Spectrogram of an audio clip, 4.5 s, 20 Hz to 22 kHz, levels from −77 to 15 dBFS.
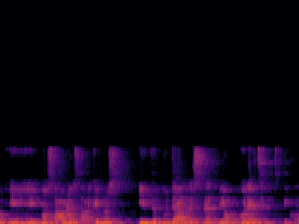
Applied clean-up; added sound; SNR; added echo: none; none; none; reverberation time 0.9 s.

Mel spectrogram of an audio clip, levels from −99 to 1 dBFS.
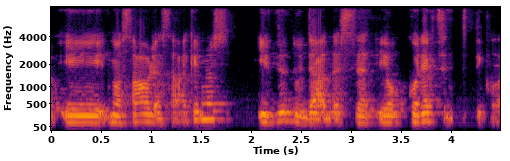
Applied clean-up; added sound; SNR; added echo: none; none; none; none.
